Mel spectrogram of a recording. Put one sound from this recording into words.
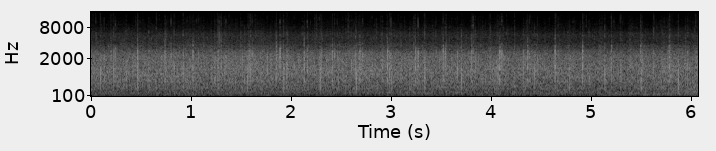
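A woman claps her hands close by.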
